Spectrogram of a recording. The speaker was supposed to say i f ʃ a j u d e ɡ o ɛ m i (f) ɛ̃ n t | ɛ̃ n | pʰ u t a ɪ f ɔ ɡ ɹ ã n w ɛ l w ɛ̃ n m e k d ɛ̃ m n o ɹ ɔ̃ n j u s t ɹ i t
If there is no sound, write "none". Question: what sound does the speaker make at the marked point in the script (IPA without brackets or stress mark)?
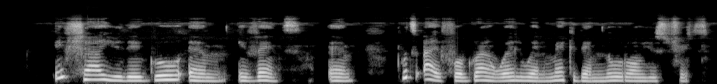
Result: v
